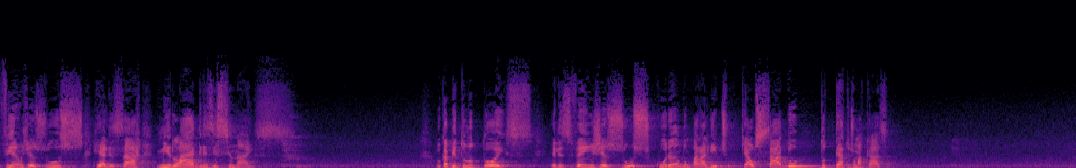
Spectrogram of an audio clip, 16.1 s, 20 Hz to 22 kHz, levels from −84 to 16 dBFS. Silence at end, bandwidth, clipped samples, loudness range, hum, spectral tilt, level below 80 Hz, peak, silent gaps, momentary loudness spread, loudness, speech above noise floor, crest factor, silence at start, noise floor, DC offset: 0 s; 14 kHz; under 0.1%; 9 LU; none; -3.5 dB/octave; -74 dBFS; -6 dBFS; none; 13 LU; -24 LUFS; 27 dB; 20 dB; 0 s; -51 dBFS; under 0.1%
